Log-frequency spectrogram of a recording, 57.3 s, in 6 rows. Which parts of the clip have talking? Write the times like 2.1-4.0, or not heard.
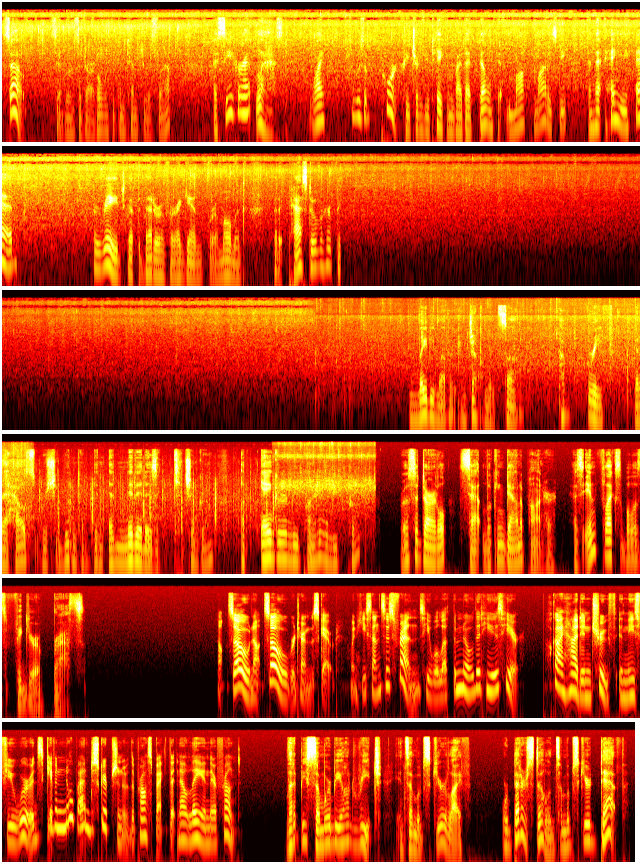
0.0-9.8, 10.9-14.7, 25.2-39.5, 41.5-51.4, 52.1-57.2.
